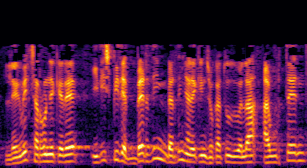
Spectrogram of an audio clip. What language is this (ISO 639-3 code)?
eus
